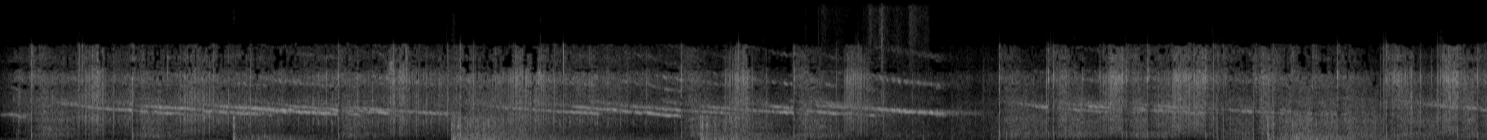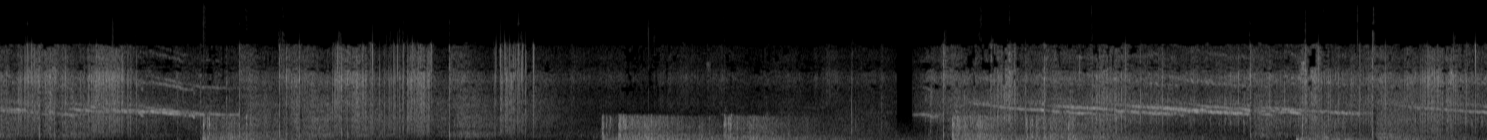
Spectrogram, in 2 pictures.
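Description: Fireworks going off one after another, about eight times, each a sudden loud bang followed by a couple of seconds of crackling that dies away. Short high falling whistles recur throughout.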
